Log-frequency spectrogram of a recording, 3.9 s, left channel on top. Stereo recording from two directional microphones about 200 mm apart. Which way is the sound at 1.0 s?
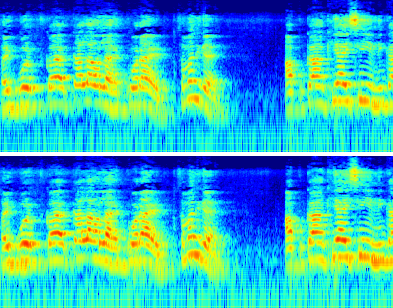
15° left (ahead or behind).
